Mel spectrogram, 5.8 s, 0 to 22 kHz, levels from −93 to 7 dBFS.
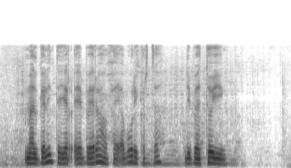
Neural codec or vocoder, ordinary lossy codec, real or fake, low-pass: none; none; real; 7.2 kHz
